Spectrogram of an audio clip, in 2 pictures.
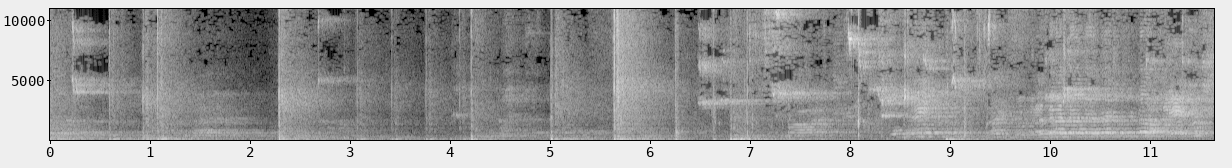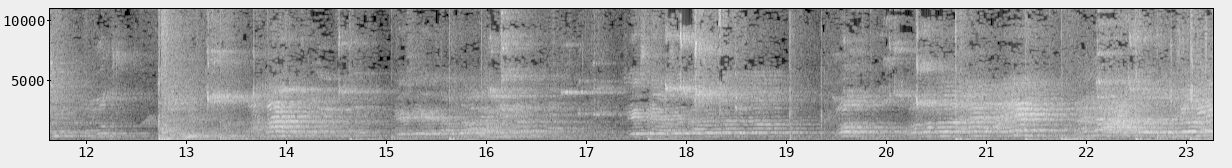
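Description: A volleyball is struck with sharp thuds in a large echoing hall.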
